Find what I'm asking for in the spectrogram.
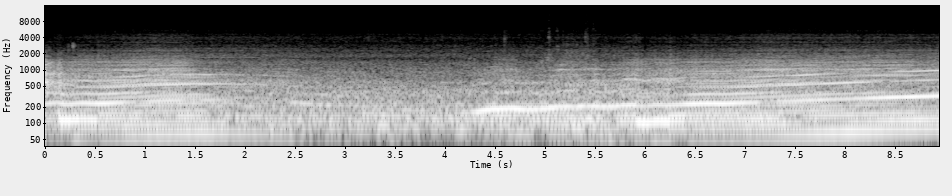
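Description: A race car on a track drops down to third gear for a corner, its loud, close engine note falling and rising again through the downshift, then climbing steadily in pitch as it accelerates out, with no one talking.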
